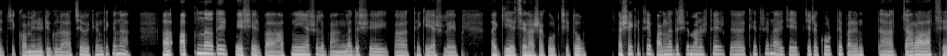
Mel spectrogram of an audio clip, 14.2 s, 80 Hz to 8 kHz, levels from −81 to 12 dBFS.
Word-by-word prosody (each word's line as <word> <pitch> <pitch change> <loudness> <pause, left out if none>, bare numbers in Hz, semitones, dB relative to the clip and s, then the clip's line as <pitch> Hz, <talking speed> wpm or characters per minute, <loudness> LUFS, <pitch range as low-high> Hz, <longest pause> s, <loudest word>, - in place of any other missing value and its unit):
যে - - -7
কমিউনিটি 125 +1 +2
গুলো 120 -1 -1
আছে 120 +5 -7
ওখান 130 +3 -2
থেকে 160 +2 -4
না 165 - +1 0.6
আ - - +9 0.3
আপনাদের 180 0 +4 0.2
দেশের 130 -1 +1
বা 120 - +2 0.2
আপনি 150 +4 +1 0.2
আসলে 135 0 -3
বাংলাদেশেই 125 +1 -1 0.3
আ - - +1 0.2
থেকেই 125 -1 -2
আসলে 115 0 -6 0.8
গিয়েছেন 120 0 +3
আশা 115 +3 0
করছি। 120 -1 -2
তো - - +6 0.7
সেক্ষেত্রে 170 +2 0
বাংলাদেশের 155 +3 0
মানুষদের 150 +2 -1 0.2
অ্যা 150 - -2 0.2
ক্ষেত্রে 160 +3 -6
না 170 - +1 0.2
যে 145 - 0 0.2
যেটা 145 0 -1
করতে 155 0 0
পারেন 130 +1 -1 0.3
তা 135 - -1 0.3
যারা 130 +2 +4
আছে 130 -3 -3
130 Hz, 145 wpm, -23 LUFS, 125-155 Hz, 0.8 s, আ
